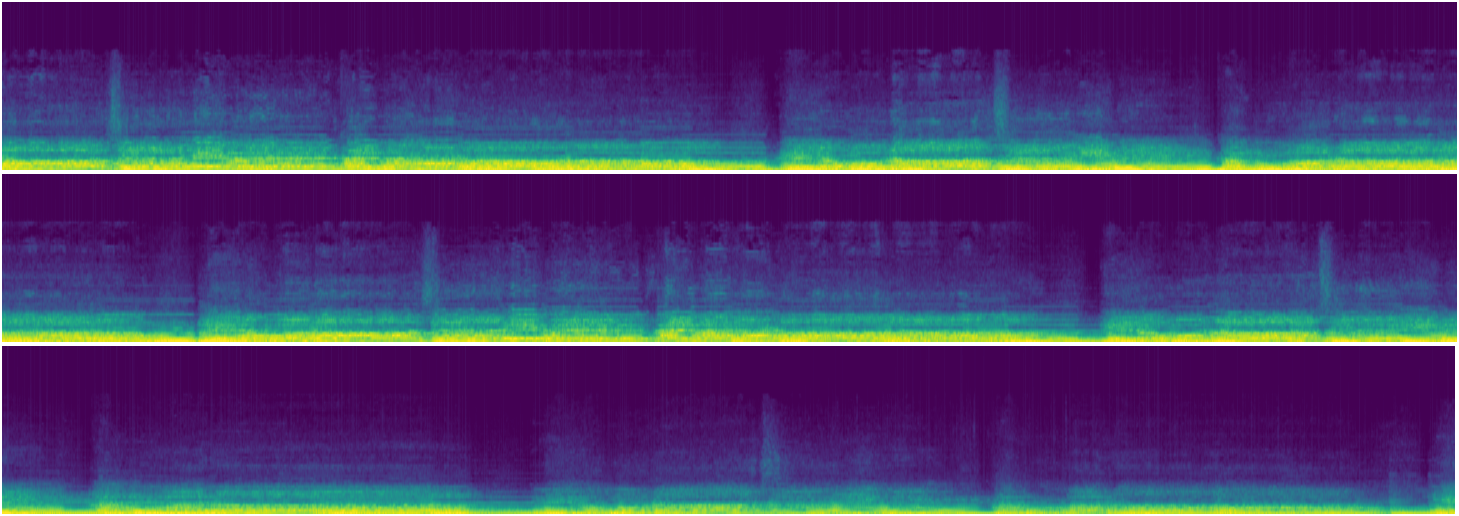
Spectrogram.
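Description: A mixed choir of men and women singing a hymn in Korean, with instrumental accompaniment holding long low bass notes under the voices.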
